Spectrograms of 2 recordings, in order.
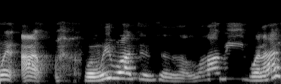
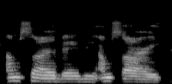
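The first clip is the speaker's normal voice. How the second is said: soft apology; 7 semitones lower, 8 dB quieter than usual. Retold or imitated. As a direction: lower and softer, gently sorry. Steve apologizing softly.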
